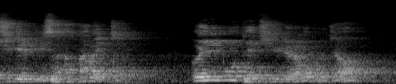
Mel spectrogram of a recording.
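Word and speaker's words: missa: 자, 미사, 이게 라틴어로 영어로 이제 제가 발음을 하면 M-I-S-S-A, 미사.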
